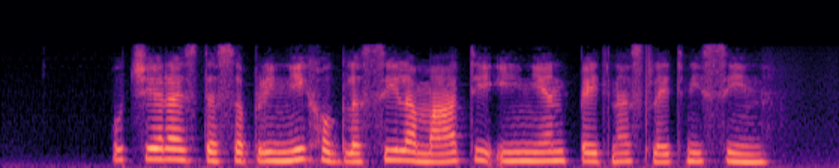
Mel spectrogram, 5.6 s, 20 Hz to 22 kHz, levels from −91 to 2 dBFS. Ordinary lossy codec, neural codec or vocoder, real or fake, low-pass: none; codec, 16 kHz, 0.4 kbps, LongCat-Audio-Codec; fake; 7.2 kHz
